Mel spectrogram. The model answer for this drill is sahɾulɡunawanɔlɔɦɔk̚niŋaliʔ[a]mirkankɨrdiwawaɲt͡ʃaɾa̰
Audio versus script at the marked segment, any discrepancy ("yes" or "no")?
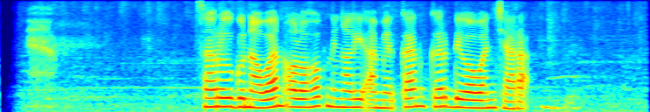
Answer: no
